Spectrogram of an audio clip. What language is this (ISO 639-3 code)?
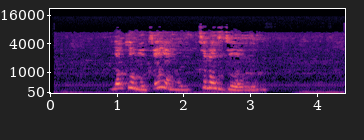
bel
